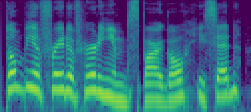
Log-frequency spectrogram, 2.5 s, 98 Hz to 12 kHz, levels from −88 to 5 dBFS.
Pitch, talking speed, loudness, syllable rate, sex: 210 Hz, 215 wpm, -16 LUFS, 5.2 syllables/s, male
